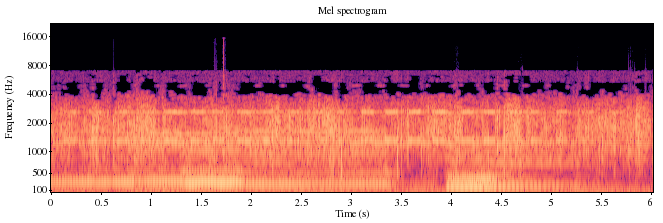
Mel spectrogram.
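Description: Music bridge of slow, held organ chords, the notes changing about once a second.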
